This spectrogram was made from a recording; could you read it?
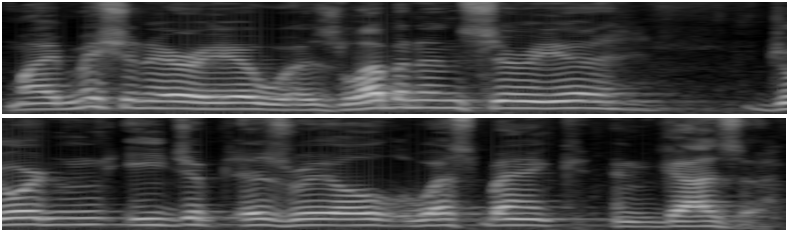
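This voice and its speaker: An older man giving a security talk as an expert speaker, in deliberate, measured phrases with pauses. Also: fairly high pitch, mellow. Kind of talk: public training talk with personal anecdotes.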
